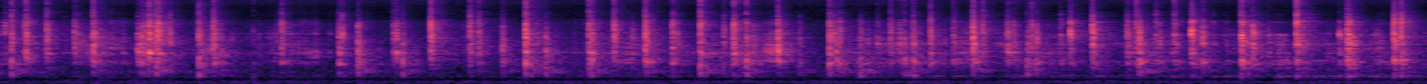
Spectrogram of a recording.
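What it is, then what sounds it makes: Plastic boombox casing tapped with nails. Long nails tap and scratch on the speaker grille and plastic tuning panel of a plastic CD cassette boombox. Rapid, uneven, bright clicky taps die away almost instantly, mixed with thin scratching and no low end.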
